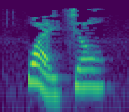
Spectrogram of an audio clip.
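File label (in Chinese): "外交", Mandarin Chinese; chinese-flashcards; hsk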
